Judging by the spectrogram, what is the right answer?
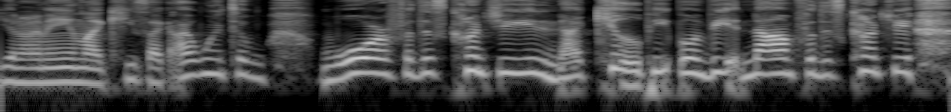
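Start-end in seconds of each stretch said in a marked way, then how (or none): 0.8-4.6 put-on high, crying, heartbroken father voice. Retell the phone call with the parents, imitating the heartbroken father crying. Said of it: "The father cries".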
